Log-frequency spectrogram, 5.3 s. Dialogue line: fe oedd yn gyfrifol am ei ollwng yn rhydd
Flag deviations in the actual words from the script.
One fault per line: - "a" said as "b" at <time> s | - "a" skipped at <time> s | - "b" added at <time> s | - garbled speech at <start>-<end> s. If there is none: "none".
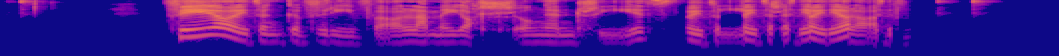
- garbled speech at 3.4-4.6 s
